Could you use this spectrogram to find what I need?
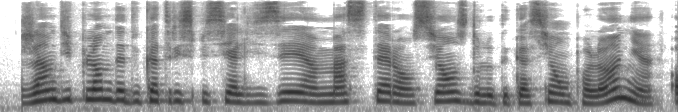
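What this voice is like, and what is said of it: Polish accent speaking French. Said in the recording (French): “je suis d'origine polonaise. Peut-être vous avez compris euh, mon accent.”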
